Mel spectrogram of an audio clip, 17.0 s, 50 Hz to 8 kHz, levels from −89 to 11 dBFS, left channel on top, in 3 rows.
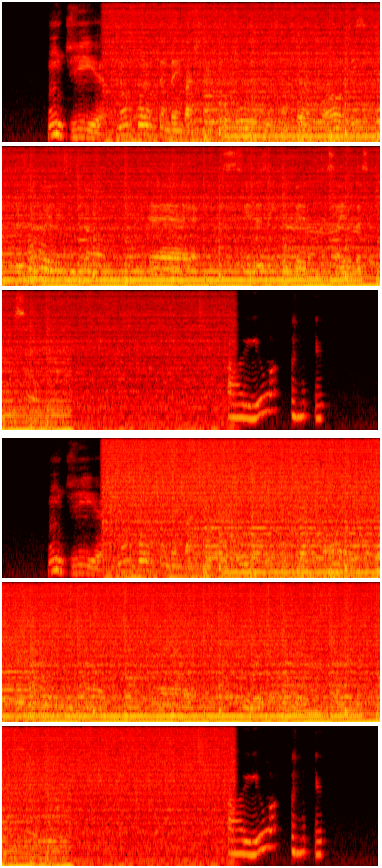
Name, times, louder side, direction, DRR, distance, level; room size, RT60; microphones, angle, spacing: voice 1, 0.7-5.4 5.9-7.3 7.9-8.7 9.0-11.9, left 5 dB, 75° left, 0.6 m, -32 dB
sound 1, 1.5-14.9, right 5 dB, 80° right, 0.9 m, -31 dB
sound 2, 2.8-12.4, equal, 30° right, 1.1 m, -27 dB
sound 3, 3.3-11.1 11.5-11.6, left 1 dB, 35° left, 0.7 m, -30 dB
voice 2, 14.7-16.1, right 1 dB, 10° right, 0.4 m, -34 dB
3.1 x 2.6 x 3.7 m
head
